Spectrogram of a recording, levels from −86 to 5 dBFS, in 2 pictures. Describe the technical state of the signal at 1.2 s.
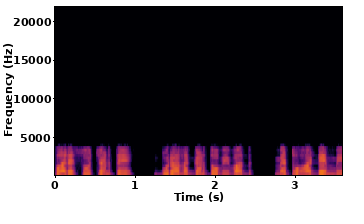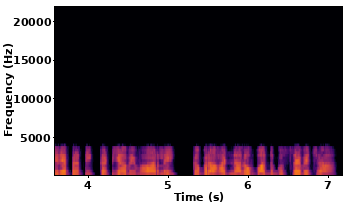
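At 1.2 s the speech is passing through a Bluetooth CVSD headset codec, as it does for the whole clip. The codec encodes each sample as a single up-or-down bit with an adapting step, which fits a 64 kbps stream. The band is confined to roughly 250 Hz to 3.6 kHz, and the coding damage is plainly audible as granular, scratchy coarseness.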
